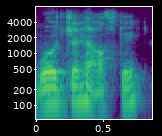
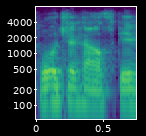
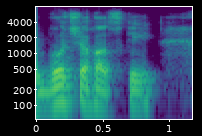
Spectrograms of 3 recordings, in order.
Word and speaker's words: Wojciechowski: My name is Wojciechowski. It's pronounced Wojciechowski. If it was in Polish, it'd be Wojciechowski.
